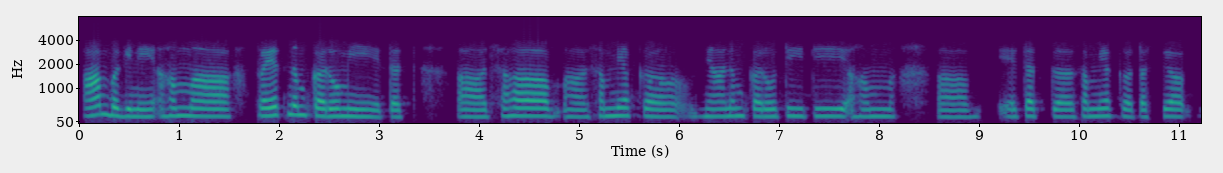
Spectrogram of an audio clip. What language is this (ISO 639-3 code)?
san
